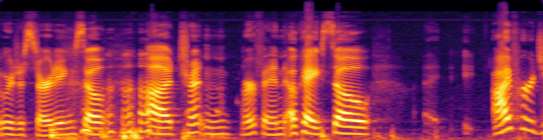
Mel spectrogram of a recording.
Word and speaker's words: Trenton: How do you pronounce just it? you? Okay. But, no, it's Yeah. it's Trenton. Trenton, Yeah.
